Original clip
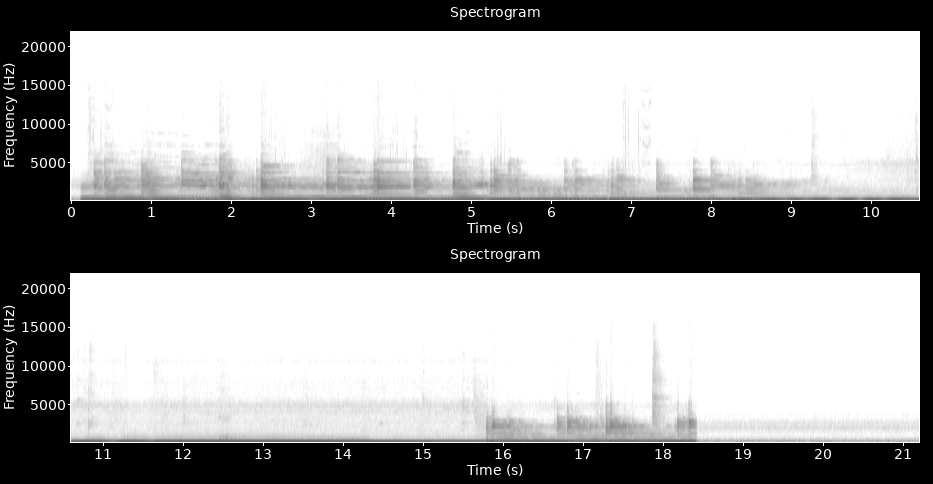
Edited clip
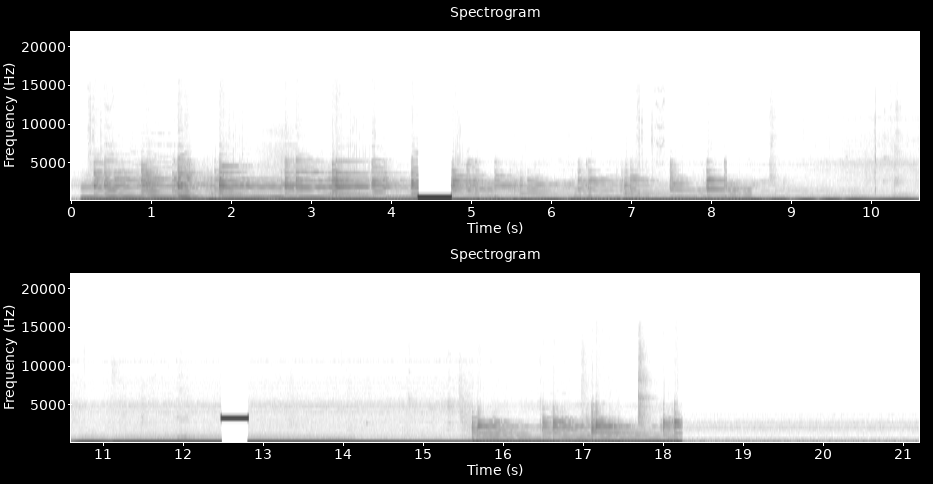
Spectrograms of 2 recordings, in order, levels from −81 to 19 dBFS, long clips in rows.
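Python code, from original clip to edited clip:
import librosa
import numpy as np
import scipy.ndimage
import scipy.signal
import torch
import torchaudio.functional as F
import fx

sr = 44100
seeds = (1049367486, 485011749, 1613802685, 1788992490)

y = fx.edit(x, sr, fx.cut(start_s=1.26, length_s=0.52),
    fx.bleep(start_s=4.85, length_s=0.42, hz=558.0, db=-6.0),
    fx.swap(start_s=5.81, length_s=0.31, other_s=8.02, other_length_s=1.0),
    fx.insert_tone(at_s=12.99, length_s=0.34, hz=3310.0, db=-9.5), tone=tone)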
